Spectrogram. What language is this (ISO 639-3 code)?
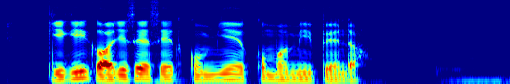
kln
